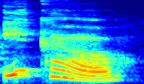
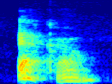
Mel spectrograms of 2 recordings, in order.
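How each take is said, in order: First: The name starts with a long 'ee' vowel. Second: The name starts with a short 'eh' vowel. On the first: The speaker calls it wrong. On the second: The speaker calls it right.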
